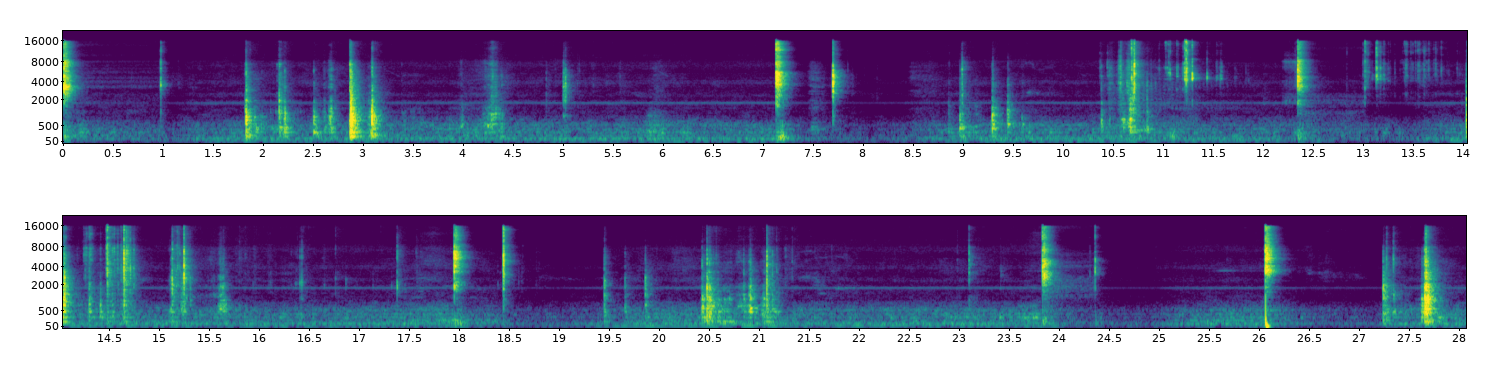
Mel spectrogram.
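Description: Metal novelty lighters being handled and set down on a tabletop: scattered sharp clicks and clacks, some in quick clusters, with a light jingle of keyring rings.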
